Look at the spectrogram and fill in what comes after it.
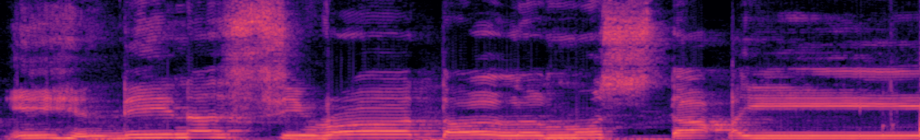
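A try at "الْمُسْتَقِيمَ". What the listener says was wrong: nanti dilatih lagi huru-huruf tebalnya pangk lidahnya masih kurang diangkat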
